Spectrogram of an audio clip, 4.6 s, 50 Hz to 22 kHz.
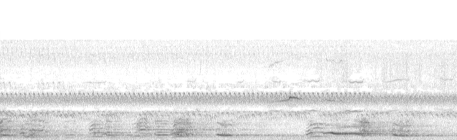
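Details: Young beagle pups, four months old, working in the wild in 2013 give short, separate rising yelps and brief howls with gaps between them. A constant thin high whine sits in the background.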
